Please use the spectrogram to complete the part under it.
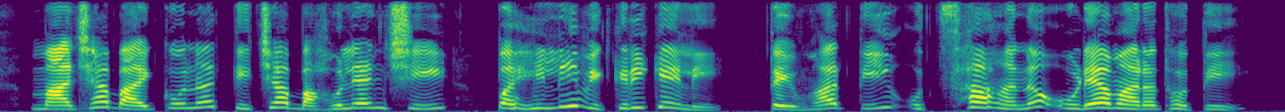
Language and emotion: Marathi, happy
